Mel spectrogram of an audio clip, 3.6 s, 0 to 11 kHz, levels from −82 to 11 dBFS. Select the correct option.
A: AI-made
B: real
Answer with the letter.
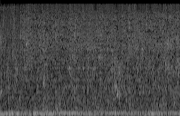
B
